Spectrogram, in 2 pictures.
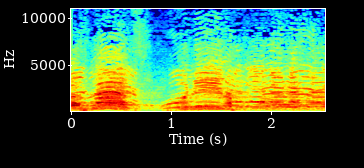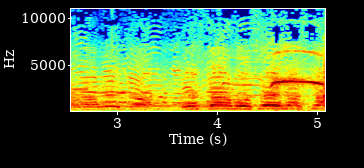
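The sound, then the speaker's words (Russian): A crowd of about 150 children and teenagers at a protest in La Paz, Bolivia, trying to occupy the square in front of the National Assembly building, shouts and chants together in a loud, dense roar of overlapping cries, with higher-pitched yells rising above the mass near the end. “Вот так выглядит детская акция протеста.”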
